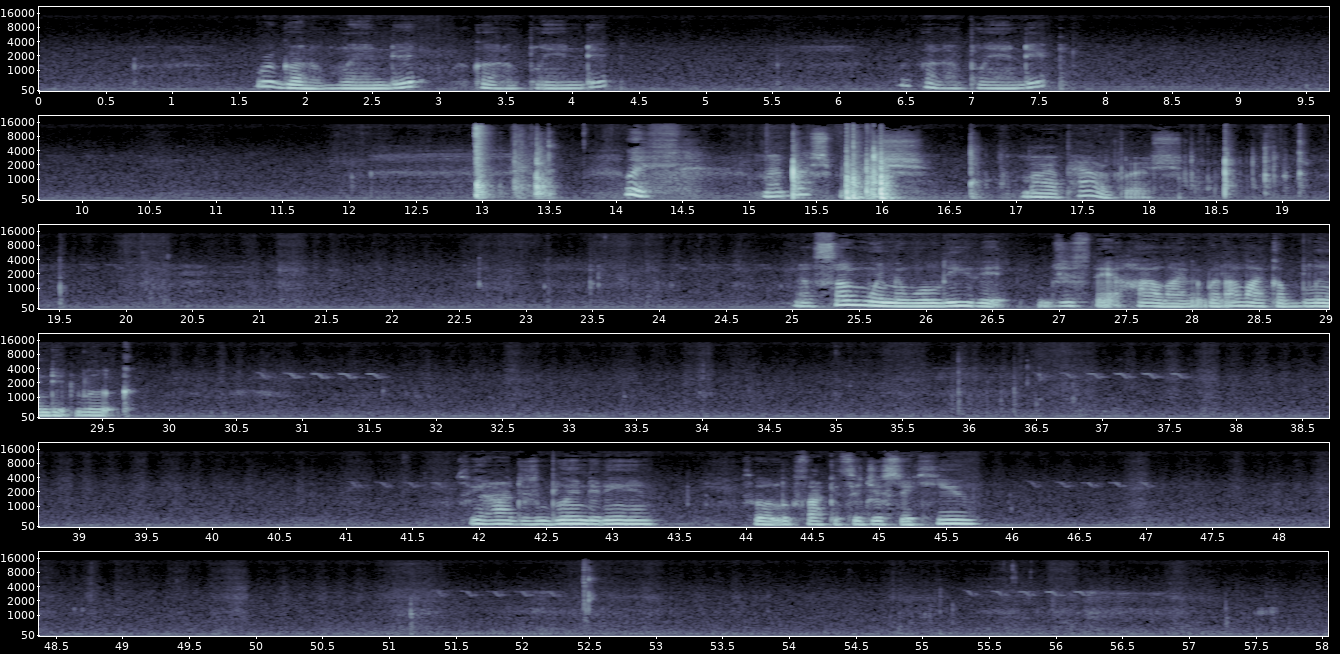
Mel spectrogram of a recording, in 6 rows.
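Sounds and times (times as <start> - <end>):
bird-like chirps: 30.5 - 31.7, 36.4 - 37.8, 46.0 - 47.1, 51.1 - 52.4, 55.2 - 57.0.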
